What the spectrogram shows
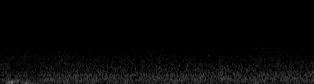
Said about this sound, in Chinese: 那么一边听着雨声一边入睡吧。因为是小雨，所以当成催眠曲也是可以的。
